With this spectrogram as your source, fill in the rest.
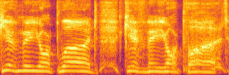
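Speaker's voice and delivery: shouting, repeated loudly. Describing something charging at a blind troll in its cave, shouting. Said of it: "starts shouting at you like".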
